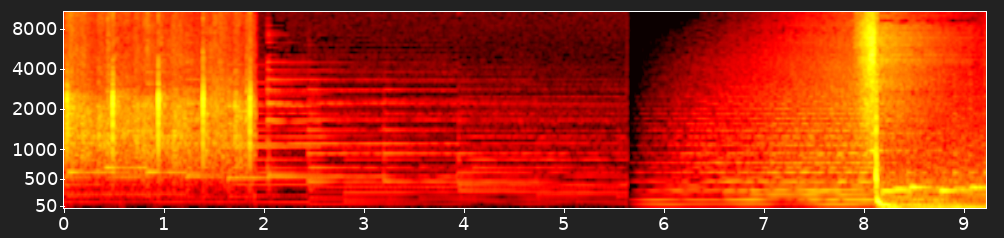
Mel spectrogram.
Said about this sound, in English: Keep clapping your hands. Clap your hands. Clap your hands. Keep clapping your hands.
